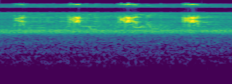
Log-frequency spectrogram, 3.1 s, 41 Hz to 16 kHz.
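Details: Bald eagle eaglet at the Decorah nest, 30 June 2017, guarding a fish dropped off by its father with squees; three thin high chirps roughly every three-quarters of a second above constant background hum.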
